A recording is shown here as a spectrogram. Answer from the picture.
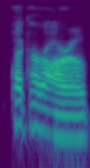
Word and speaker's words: Pecoraro: Pecaro.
